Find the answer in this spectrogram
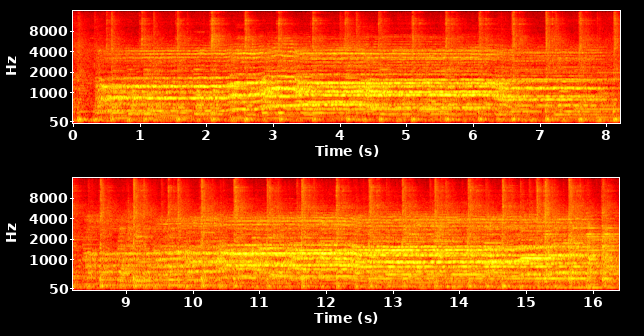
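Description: A mixed choir of men and women singing an upbeat show tune together, with piano accompaniment. Drums and cymbals keep a steady, even beat underneath.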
